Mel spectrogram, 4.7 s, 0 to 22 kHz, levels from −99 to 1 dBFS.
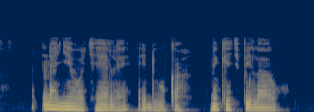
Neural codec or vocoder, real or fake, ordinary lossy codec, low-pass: none; real; none; 5.4 kHz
